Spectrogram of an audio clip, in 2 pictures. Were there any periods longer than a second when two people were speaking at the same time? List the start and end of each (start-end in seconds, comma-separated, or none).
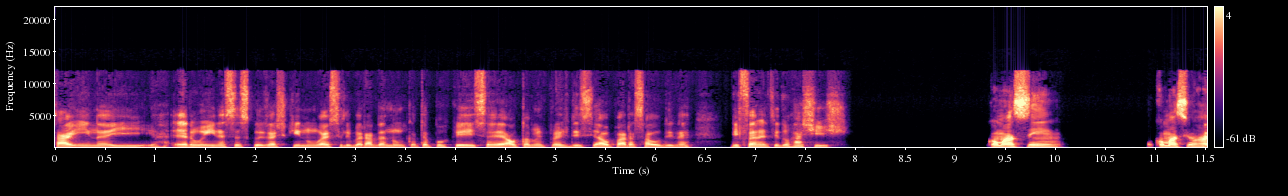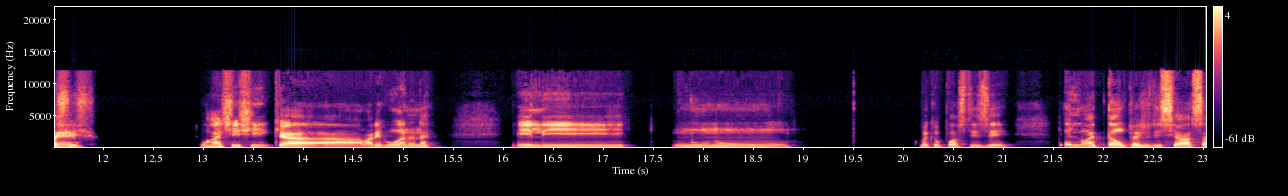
none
